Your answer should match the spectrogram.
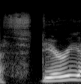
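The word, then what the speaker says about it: stere: is sold by the steery i believe it's s-t-e-r-e so steer or steery correct me if i'm wrong on the pronunciation but it's either steer or steering and that is one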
